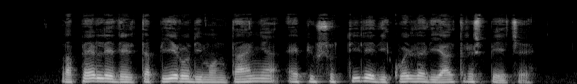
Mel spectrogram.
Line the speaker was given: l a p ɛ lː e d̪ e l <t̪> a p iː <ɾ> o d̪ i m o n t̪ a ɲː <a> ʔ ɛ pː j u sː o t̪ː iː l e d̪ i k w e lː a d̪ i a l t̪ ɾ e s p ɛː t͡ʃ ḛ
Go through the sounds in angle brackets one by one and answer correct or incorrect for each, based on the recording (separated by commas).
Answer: correct, correct, correct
